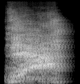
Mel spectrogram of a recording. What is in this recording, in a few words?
Threatened Crewmen, Battle; Dialog; Barks; Warframe; CorpusCrewmen; CrewmanA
